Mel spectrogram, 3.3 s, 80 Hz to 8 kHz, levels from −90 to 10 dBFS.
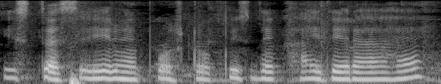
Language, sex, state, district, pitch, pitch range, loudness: Hindi, female, Jharkhand, Garhwa, 210 Hz, 195-220 Hz, -16 LUFS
